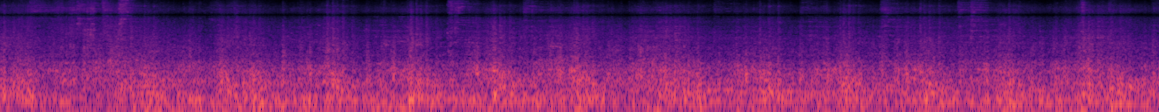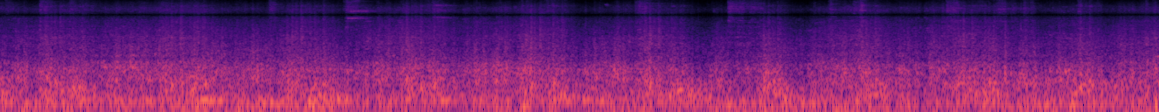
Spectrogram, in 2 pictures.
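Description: Double-stack container well cars of a freight train rolling past close by: a steady low rumble of steel wheels on rail with frequent clicks and clanks from the wheels and couplings.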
